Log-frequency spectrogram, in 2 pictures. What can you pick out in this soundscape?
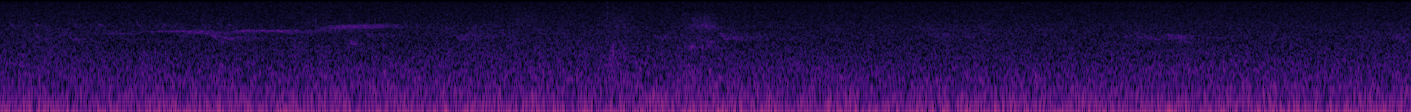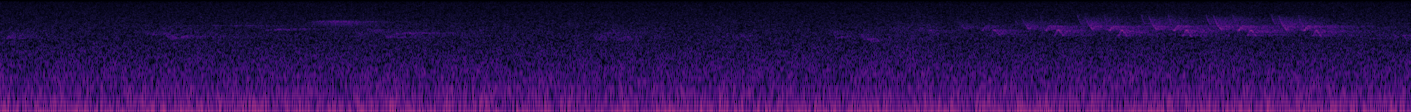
Red-eyed Vireo, Black-throated Blue Warbler, Black-throated Green Warbler, Ovenbird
